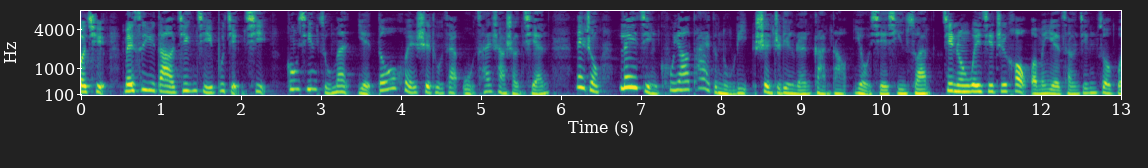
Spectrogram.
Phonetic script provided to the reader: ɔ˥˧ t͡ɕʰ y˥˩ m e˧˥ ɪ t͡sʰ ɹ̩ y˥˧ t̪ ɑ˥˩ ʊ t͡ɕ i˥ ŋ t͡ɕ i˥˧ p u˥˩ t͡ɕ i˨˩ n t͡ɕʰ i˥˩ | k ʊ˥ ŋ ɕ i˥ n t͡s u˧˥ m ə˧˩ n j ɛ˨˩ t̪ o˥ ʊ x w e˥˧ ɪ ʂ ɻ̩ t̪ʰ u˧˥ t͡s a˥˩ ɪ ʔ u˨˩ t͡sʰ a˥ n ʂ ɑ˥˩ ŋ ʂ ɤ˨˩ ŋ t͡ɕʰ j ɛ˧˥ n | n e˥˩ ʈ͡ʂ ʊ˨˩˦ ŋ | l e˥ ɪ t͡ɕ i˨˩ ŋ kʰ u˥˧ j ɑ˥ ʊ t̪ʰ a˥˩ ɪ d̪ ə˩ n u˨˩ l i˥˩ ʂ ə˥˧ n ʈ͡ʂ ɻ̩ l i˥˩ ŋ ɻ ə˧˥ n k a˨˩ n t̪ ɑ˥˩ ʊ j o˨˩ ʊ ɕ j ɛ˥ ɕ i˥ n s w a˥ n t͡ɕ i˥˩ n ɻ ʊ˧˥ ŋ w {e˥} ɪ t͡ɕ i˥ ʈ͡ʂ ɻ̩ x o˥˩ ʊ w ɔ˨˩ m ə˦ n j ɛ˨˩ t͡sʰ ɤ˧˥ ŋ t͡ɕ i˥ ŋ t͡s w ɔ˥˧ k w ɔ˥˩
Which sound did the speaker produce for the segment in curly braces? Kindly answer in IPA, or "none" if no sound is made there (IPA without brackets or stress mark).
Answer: e˥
